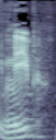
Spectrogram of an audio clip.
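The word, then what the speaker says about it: Mibe: Uh, a handful of Honda executives led uh, by President uh, Toshihiro, uh, how do we pronounce this one? Maibi? Maybe, maybe, no, maybe, maybe sounds more Japanese. Maybe, sorry.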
